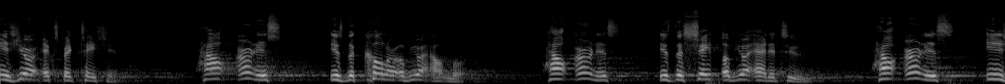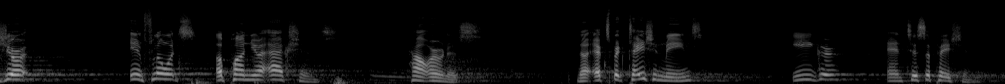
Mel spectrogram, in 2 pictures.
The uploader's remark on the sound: During Sunday morning service on November 17, 2019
